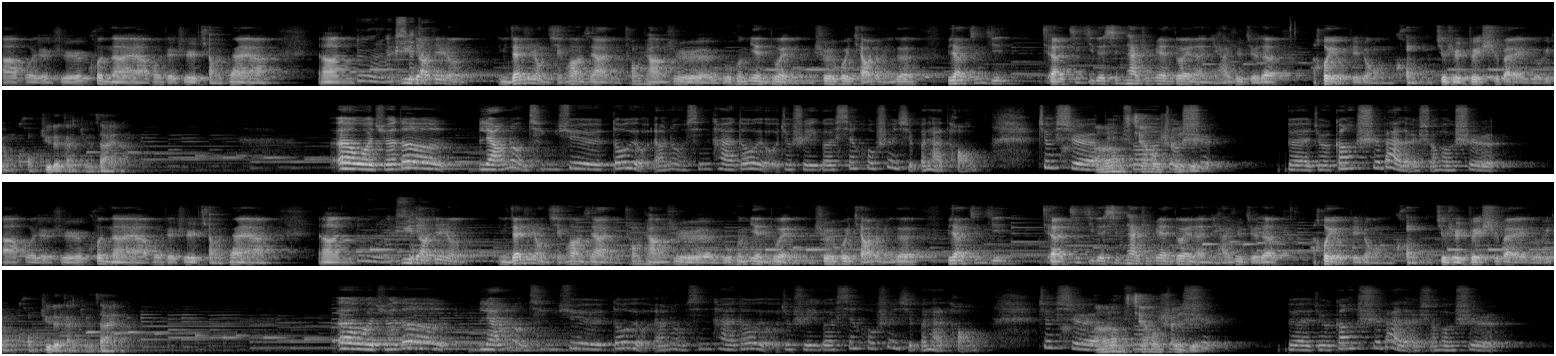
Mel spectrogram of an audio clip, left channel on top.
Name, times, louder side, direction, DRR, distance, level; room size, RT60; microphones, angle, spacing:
voice 1, 0.0-3.5 3.9-4.6 5.0-10.0 10.4-16.8 26.1-27.5, equal, ahead, 4 dB, 0.3 m, -25 dB
sound 1, 3.3-22.2, right 4 dB, 75° right, 0.5 m, -38 dB
voice 2, 3.5-4.3 17.9-18.3 18.8-19.9 20.3-27.6 28.4-30.4, left 4 dB, 40° left, 7 dB, 0.6 m, -28 dB
6.1 x 5.3 x 4.7 m, 0.99 s
head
